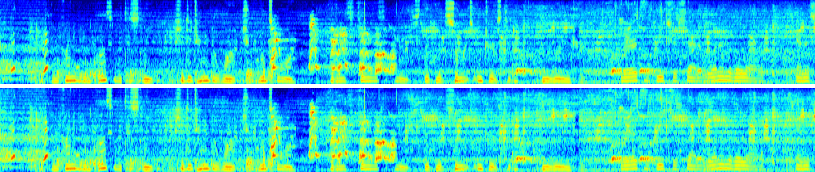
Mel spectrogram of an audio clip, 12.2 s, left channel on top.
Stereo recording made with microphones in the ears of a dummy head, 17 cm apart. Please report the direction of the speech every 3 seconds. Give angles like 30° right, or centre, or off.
20° right, 10° left, 40° left, 60° left.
